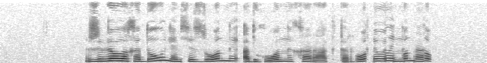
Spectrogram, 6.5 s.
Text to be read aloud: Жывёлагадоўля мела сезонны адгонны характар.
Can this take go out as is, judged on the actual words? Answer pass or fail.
fail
